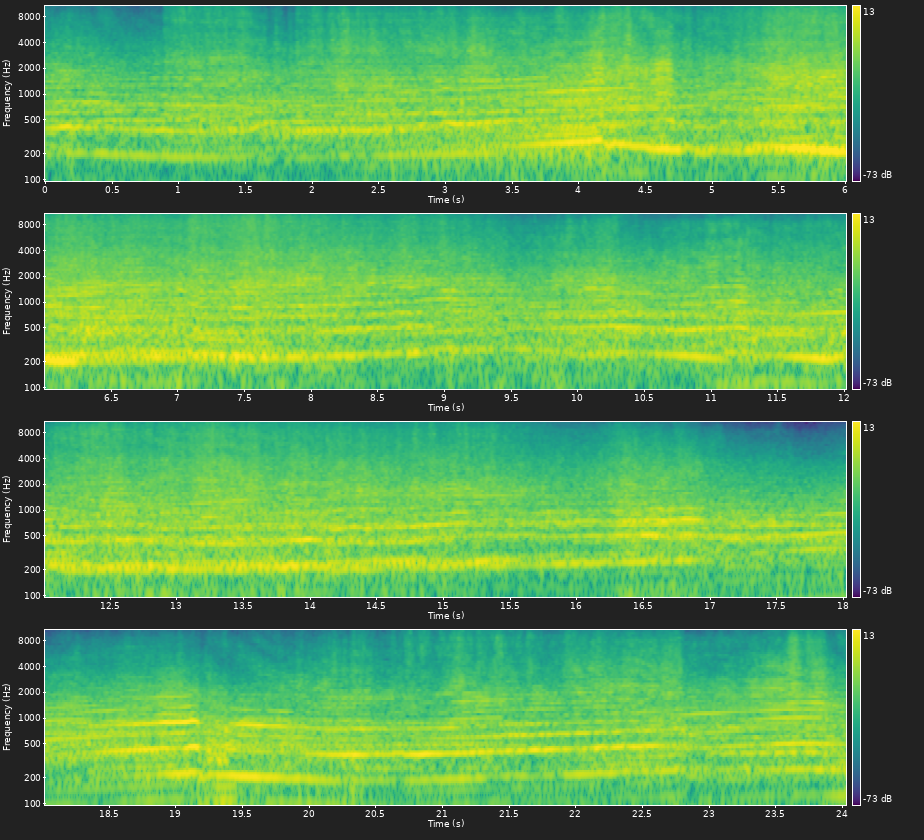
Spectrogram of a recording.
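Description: A race car engine brakes into and accelerates out of a chicane, then climbs a straight through trees. Loud, whining revs fall and rise several times in a sustained run without voices.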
